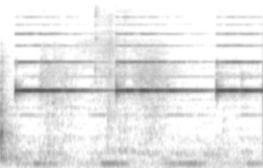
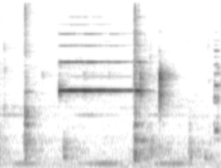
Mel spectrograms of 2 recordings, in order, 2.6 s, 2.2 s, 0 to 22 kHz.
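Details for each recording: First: Safe House 49-485 alarm panel, zone 8 burglary panic triggered from an STI SS 2400 push station: shrill pulsed siren repeating about once a second; panel arms itself and immediately goes into alarm. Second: Safe House 49-485 alarm panel siren test while holding the delay button: steady high-pitched siren tone about a second then clicks, burglary and fire zone sounders alternating about every second; sounder working normally.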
